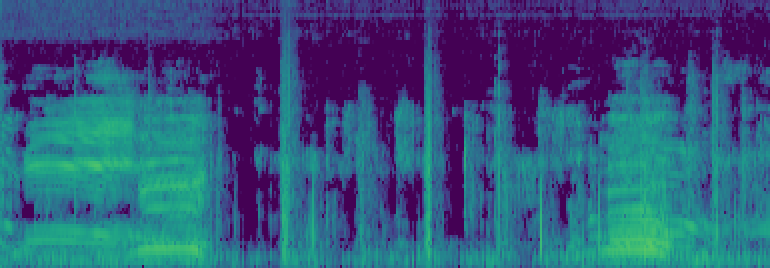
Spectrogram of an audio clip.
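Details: Cattle smuggled across the Indian border and kept on a Padma river char: two long, droning moos with rich harmonics, separated by knocks and thumps, with faint background hum.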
